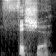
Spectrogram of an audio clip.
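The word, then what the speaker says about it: Fischer: me your full name sure it's mr fisher okay sorry how do you spell your surname it's spelled f-i-s-c-h-e-r great thank you i see that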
